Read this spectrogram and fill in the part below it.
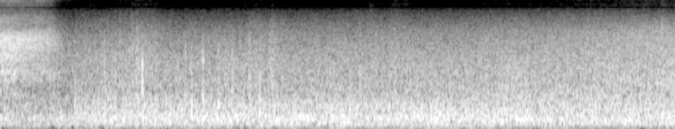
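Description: Steady surf washing onto a beach near Esperance, a broad continuous roar of breaking waves heavily mixed with wind buffeting the microphone, loud and unbroken throughout.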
